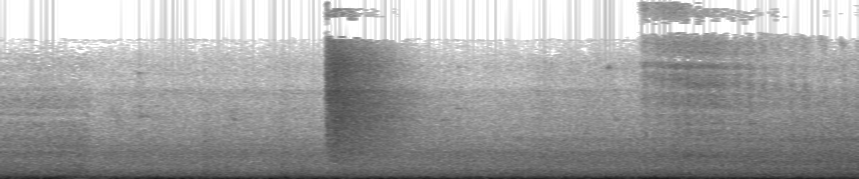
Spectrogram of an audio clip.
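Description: Train rumbling steadily, with a short burst of hissing about two and a half seconds in.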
